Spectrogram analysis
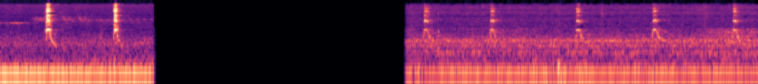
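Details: Douglas squirrel (chickaree) barking in a Pacific Northwest forest as a warning or territorial defence. Two sharp barks are followed by a silent break, then a run of fainter, rapid barks over low background rumble.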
